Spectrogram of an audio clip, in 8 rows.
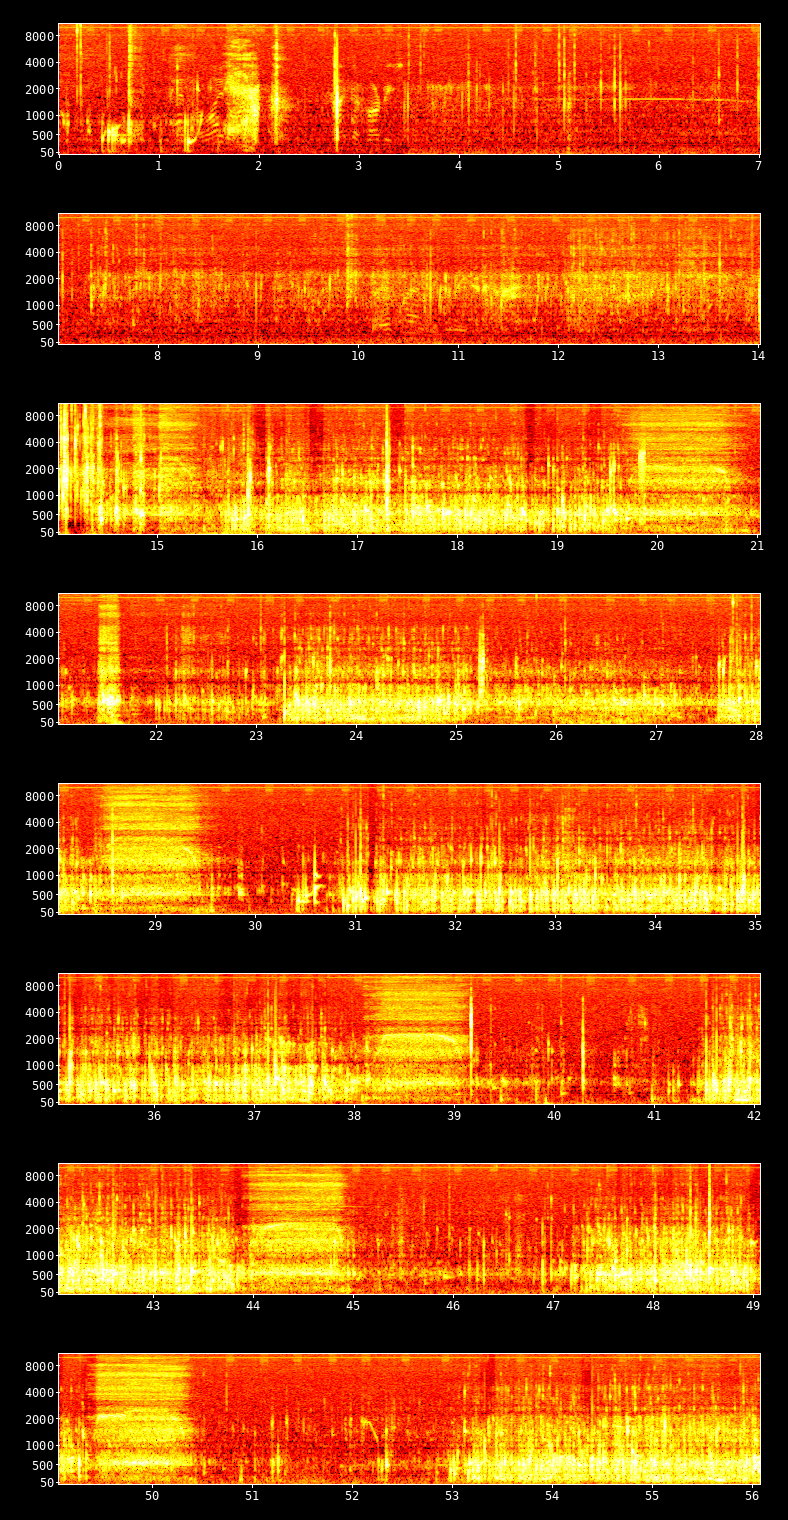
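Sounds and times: bubbling exhalations underwater: 0.0s - 2.1s, 14.0s - 50.6s, 51.2s - 56.0s
hissing regulator inhalations: 14.5s - 16.5s, 19.5s - 21.8s, 28.3s - 29.8s, 38.0s - 39.3s, 43.8s - 45.3s, 49.3s - 50.6s.

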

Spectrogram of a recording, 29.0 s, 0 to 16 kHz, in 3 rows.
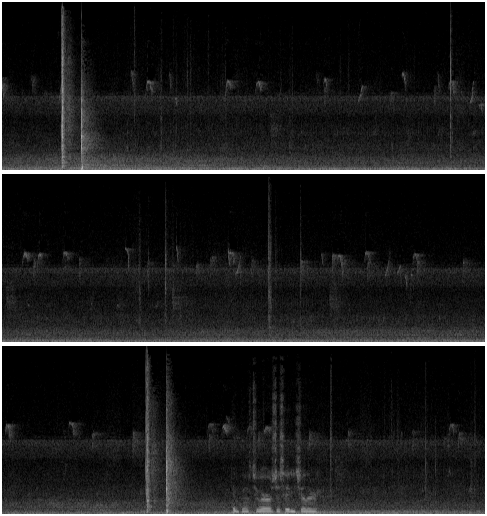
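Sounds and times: insects chirping: 0.0s - 28.9s
bowstring snapping: 1.2s - 2.0s, 22.2s - 23.0s
arrow striking target: 1.2s - 2.1s, 22.2s - 23.1s.

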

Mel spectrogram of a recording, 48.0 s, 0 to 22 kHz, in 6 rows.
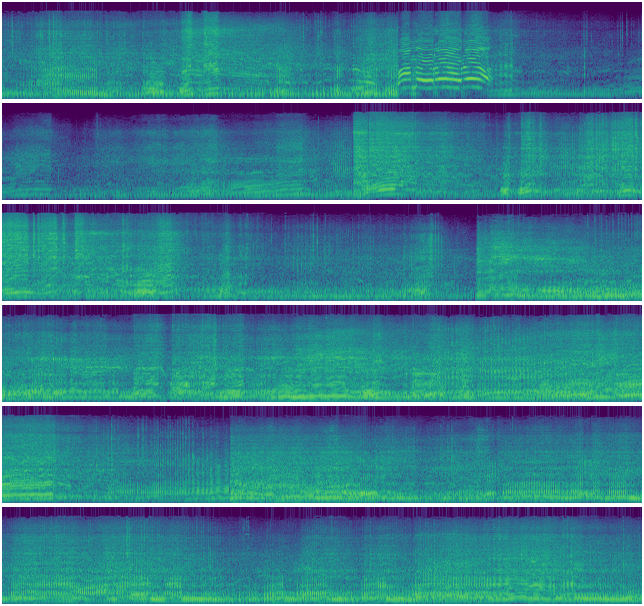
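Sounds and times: motorcycle engines revving: 0.0s - 48.0s.

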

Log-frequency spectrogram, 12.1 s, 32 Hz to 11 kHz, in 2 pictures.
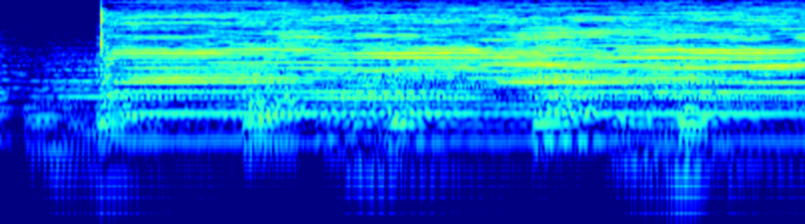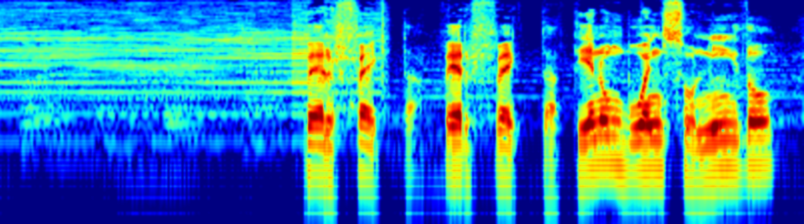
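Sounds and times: electric shaver buzzing: 0.7s - 9.0s.

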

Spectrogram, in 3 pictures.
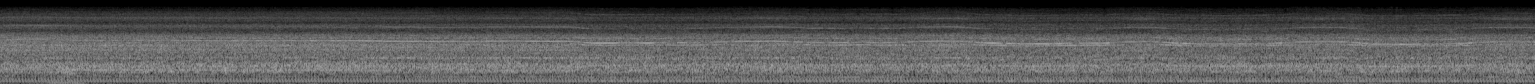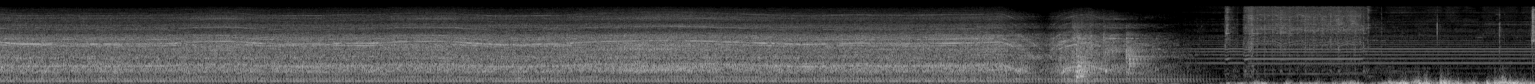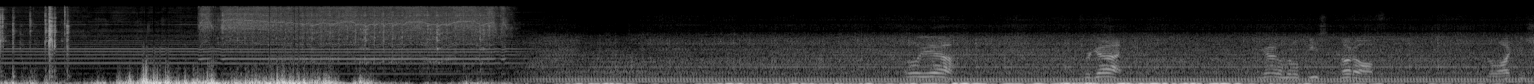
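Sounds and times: circular saw cutting steel: 0.0s - 36.2s.

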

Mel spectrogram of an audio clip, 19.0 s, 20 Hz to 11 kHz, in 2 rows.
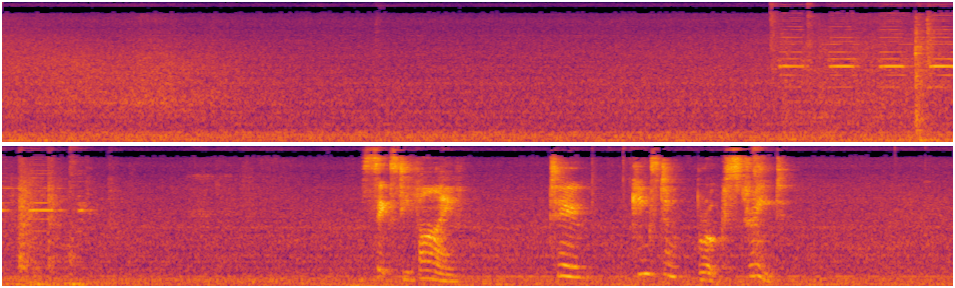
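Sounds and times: bus low rumble: 0.0s - 19.0s
bus doors clunking: 7.6s - 12.6s, 15.1s - 19.0s
door warning beeps: 7.7s - 10.5s.

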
